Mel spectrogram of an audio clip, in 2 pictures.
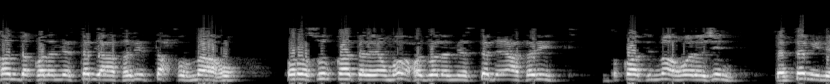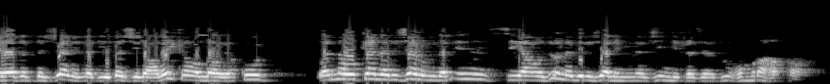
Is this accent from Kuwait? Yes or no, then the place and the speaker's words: no; Egypt; لازم تأتي لأم العريس في بلادنا مصر الأيام هذه في القرى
